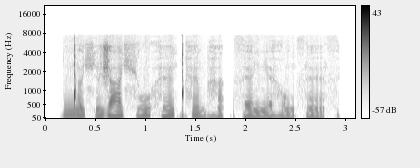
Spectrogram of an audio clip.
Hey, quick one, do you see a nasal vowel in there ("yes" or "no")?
yes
